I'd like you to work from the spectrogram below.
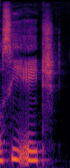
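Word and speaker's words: Cheslie: It's spelled Chelsea, but the S comes before the L. So Chesley.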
